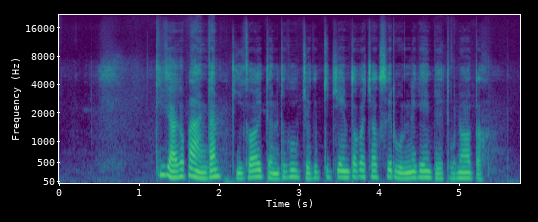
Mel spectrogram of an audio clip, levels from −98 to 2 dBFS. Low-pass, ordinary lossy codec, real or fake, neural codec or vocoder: none; none; fake; codec, 44.1 kHz, 3.4 kbps, Pupu-Codec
